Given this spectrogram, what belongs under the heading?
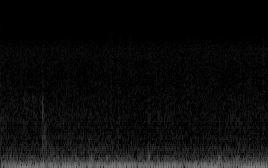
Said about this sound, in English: As we awe, the thunder speaks and the lightning etches the promise on the farthest slate of heaven.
